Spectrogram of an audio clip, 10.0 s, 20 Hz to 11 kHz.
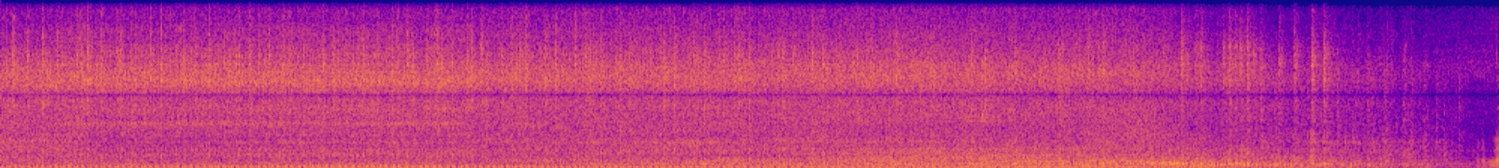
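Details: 26 hp Briggs & Stratton Intek V-twin 445877-0760-E1: loud busy clatter over steady beat until shutdown; drive belt tensioner pulley bouncing back and forth, likely from the old, hardened belt.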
